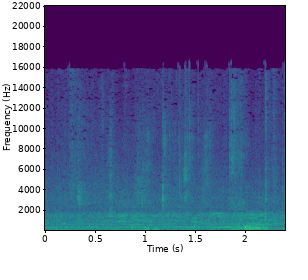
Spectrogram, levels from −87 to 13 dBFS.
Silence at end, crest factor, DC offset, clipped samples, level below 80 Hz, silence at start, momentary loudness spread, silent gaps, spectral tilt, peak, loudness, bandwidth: 0 s; 20 dB; under 0.1%; under 0.1%; -58 dBFS; 0 s; 6 LU; none; -4 dB/octave; -8 dBFS; -27 LUFS; 17 kHz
